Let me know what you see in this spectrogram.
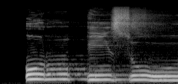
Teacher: fitnati fitnati urqu ro sukun yang sebelumnya dumah ada harakat dumah ro sukun kita baca tafkim atau tebal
